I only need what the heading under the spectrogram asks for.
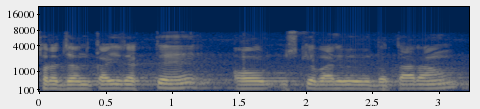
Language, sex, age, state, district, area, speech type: Hindi, male, 60+, Bihar, Begusarai, rural, spontaneous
